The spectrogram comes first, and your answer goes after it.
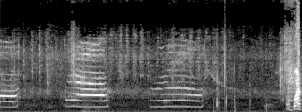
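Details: Angry domestic cat during a bath, uttering three drawn-out level meows, the last long and steady, followed by splashing and clattering near the end.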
